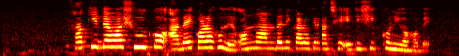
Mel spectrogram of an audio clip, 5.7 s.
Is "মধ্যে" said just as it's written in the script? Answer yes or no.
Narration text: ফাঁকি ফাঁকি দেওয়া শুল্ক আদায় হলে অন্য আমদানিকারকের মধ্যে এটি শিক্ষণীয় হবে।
no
